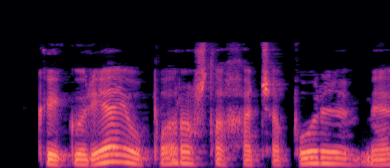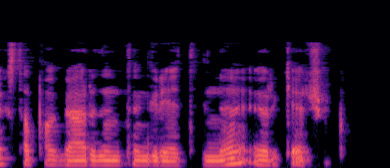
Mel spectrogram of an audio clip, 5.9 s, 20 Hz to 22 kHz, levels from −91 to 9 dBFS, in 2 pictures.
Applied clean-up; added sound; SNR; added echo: none; none; none; none.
